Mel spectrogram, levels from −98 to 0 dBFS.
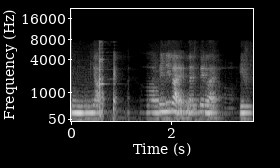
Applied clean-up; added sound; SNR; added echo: neural mask model RNNoise.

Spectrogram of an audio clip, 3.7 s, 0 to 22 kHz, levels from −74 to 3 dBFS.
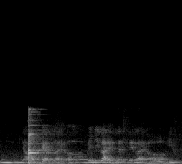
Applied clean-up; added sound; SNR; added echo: none; Hammer; -1 dB; none.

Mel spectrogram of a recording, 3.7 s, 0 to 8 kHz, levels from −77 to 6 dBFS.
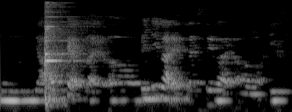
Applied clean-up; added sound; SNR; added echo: classical method Wiener filter.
